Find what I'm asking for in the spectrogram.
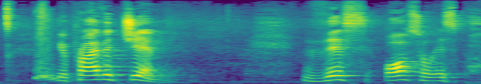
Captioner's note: floor plan whooshes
